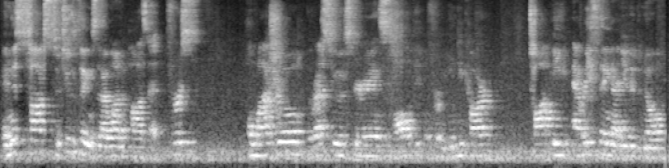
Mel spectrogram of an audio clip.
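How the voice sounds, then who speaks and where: A man's voice: steady tone, moderate pace. Echoey, distant American man giving a lecture. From Minnesota, United States. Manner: informal, quizzing the audience with questions. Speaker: emergency physician, keynote speaker. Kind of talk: interactive training lecture to firefighters. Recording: very echoey room, distant mic, rumbling noise.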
